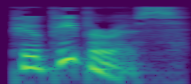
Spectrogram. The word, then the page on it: pupiparous: British English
